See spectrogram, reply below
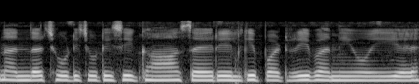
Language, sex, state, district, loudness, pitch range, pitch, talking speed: Hindi, female, Uttar Pradesh, Jyotiba Phule Nagar, -14 LUFS, 190-200 Hz, 195 Hz, 145 wpm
